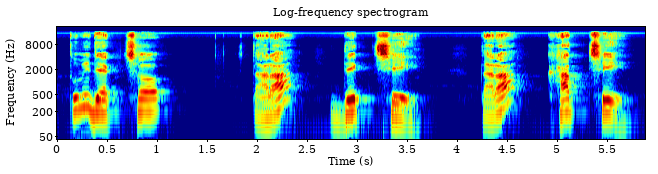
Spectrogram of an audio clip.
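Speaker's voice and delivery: slow, careful endings on দেখছি, যাচ্ছি, খাচ্ছে, শিখছে; pronunciation drill. Shown as a demonstration. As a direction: model each ending clearly for learners. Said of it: "উচ্চারণগুলো একটু খেয়াল রাখবেন". (উচ্চারণ শেখানোর মতো স্পষ্ট করে)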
